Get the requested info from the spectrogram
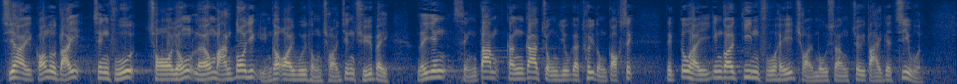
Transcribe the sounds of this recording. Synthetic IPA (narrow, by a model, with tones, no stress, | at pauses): t͡sʰiː˨˥ɦɐ˨jkɔː˨˥ŋt̪o˧wt̪ɐ˨˥jt͡sɪ˧ŋfuː˨˥t͡sʰɔː˨˩jʊ˨˥ŋlœː˨˧ŋmaː˨nt̪̬ɔː˥jɪ˥k̚jyː˨˩nkɛː˧ʔɔː˨jwuː˨˧jt̪ʰʊ˨˩ŋt͡ʃʰɔ̰ː˨˩jt͡sɪ˧ŋt͡ʃʰyː˨˥pe˨j | le˨˧jːɪ˥ŋsɪ˨˩ŋt̪aː˥mkɐ˧ŋkaː˥t͡sʊ˨ŋjiː˧wkɛː˧t̪ʰɵ˥ɥt̪ʊ˨ŋkɔː˧k̚sɪ˥k̚ | jɪ˨k̚t̪o˥whɐ˨jːɪ˥ŋkɔː˥jkiː˥nfuː˨˥ɦe˨˥jt͡ʃʰɔ̰ː˨˩jmo˨wsœː˨ŋt͡ʃɵ˧ɥt̪a̰ː˨jkɛː˧t͡siː˥wuː˨˩n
